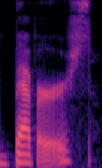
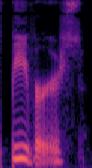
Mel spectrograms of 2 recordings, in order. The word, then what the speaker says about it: Bevers: Missy beavers stop yeah last name is beavers you know what's crazy though is it's spelled bever b vs so I always thought it was bever like when I would read about it but it's it's beavers okay yeah all right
